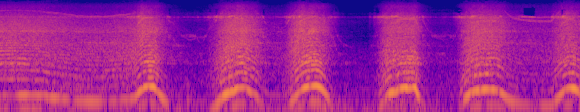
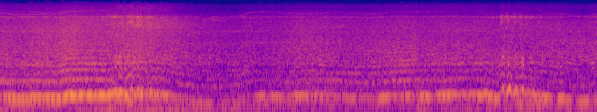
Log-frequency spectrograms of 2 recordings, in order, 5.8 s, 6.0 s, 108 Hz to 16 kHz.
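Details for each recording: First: 8-inch FPV drone with P gains raised to 65, field test: five quick throttle punches, motor pitch sweeps up and down cleanly about once a second, no wobble, warble or prop wash; well-tuned, fast response. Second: 8-inch FPV drone in flight during field PID tuning, P gains for roll, pitch and yaw set too high: the motor tone wavers and surges in quick uneven wobbles, propeller oscillation after a roll input; fix is lowering the P gains.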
